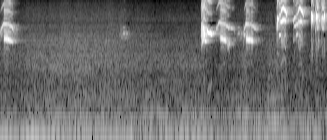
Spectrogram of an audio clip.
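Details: Caged orange-headed thrush giving loud, closely spaced song meant to get silent birds singing: a single whistle, a pause, then rich falling slurred whistles and a rapid flurry of high chirps.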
